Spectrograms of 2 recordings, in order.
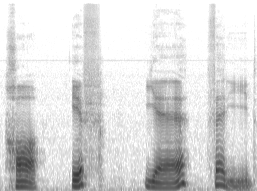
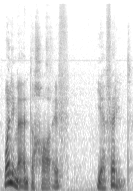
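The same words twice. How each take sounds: First: Drawn out and careful; slow reading. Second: Quick and run together; fast natural speed. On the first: Teacher reading with the class, slow and careful. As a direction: stretch each word for learners to copy. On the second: Teacher to learners, fast native-speed reading. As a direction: say it at real conversational speed. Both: Shown as a demonstration. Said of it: "let's read together".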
